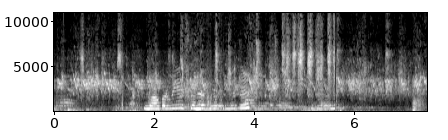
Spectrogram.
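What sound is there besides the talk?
baby birds chirping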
